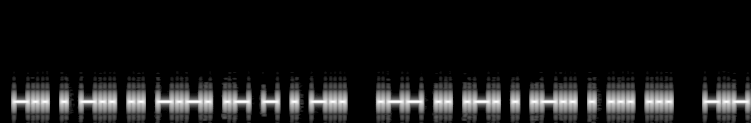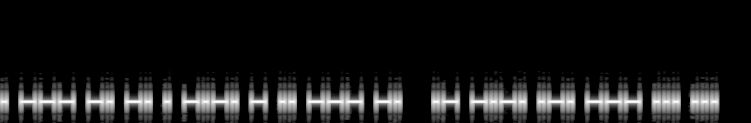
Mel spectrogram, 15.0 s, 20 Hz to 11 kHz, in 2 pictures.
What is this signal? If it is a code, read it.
Morse code, heard as a keyed tone, about 25 wpm, 600 Hz. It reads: DEDICATED WIRELESS CONNECTION ACROSS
